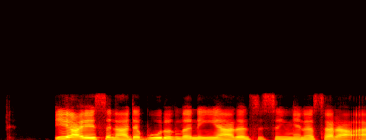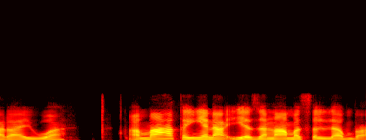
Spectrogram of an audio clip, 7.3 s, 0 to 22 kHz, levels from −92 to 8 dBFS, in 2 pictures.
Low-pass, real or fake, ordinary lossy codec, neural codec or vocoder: 7.2 kHz; fake; none; codec, 16 kHz, 1 kbps, FunCodec, trained on Chinese and English, 50 frames a second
